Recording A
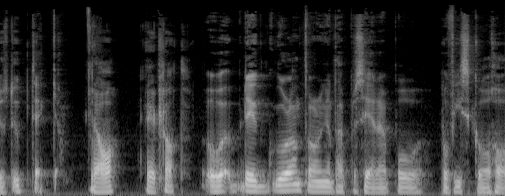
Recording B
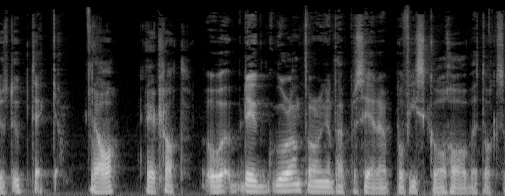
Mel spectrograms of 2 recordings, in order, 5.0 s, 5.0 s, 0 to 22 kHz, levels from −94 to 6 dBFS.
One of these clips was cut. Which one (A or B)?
B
